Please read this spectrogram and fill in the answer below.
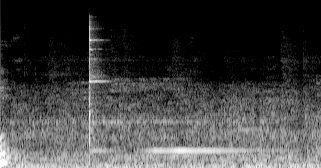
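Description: Tuning fork struck with a rubber hammer about a second in: a sharp metallic clink, then a steady pure hum that slowly fades. The fork is held over the mouth of a resonance tube, testing the air column for resonance.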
